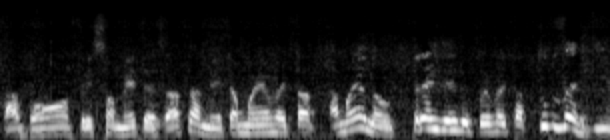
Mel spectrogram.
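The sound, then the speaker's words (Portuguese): Steady rain hisses softly in the background in the sertão, the first rain there in two years, a continuous fizzing wash that runs beneath two people talking throughout. “tinha dois anos que não chovia, hoje tá chovendo e vocês vão ouvir um barulhinho de chuva no fundo aí.”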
